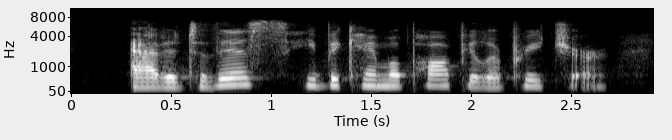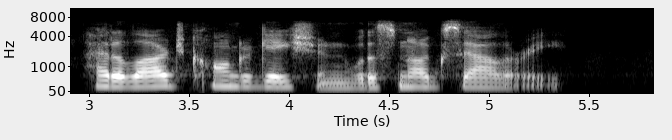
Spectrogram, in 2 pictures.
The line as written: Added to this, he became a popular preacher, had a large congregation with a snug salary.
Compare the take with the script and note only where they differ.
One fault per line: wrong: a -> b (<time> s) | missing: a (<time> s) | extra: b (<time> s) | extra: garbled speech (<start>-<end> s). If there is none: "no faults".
no faults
